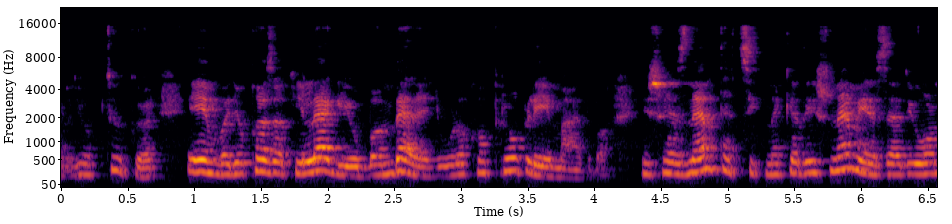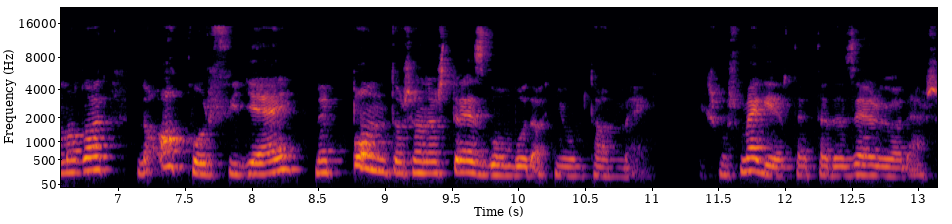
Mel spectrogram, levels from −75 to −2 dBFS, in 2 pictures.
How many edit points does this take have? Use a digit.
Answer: 3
